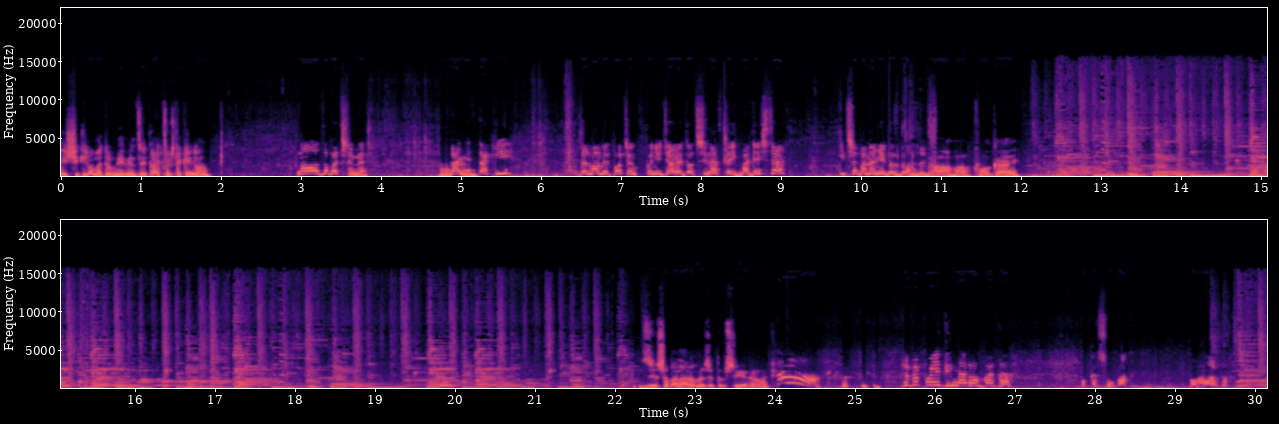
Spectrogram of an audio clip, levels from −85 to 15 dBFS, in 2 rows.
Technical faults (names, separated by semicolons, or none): noise suppressor applied to music or sounds; sound cut by the noise suppressor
